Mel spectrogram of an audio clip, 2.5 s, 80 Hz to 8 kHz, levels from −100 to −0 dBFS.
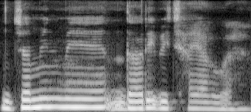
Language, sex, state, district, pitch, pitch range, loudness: Hindi, female, Jharkhand, Palamu, 185 Hz, 180-215 Hz, -13 LUFS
